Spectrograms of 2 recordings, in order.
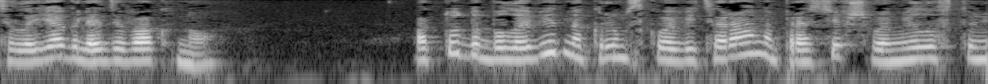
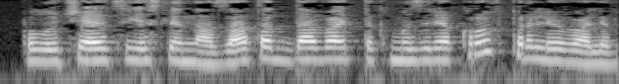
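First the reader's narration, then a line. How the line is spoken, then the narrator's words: Grumbling. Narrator (Russian): ворчал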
